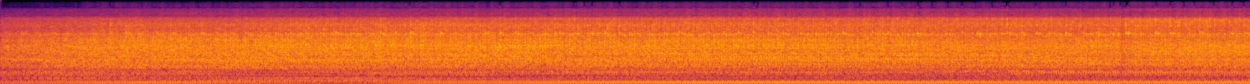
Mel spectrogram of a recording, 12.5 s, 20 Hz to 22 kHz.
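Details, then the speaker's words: 12-valve Cummins triple-turbo race truck, first start after a Northeast 13mm P7100 pump install and the cam gear fix (cam drilled, tapped for a stud); deep, even diesel idle with no knocks or misses, normal running. "She fired up. I gotta add a little water to it. She sounds good. Nothing sounds bad, so I'm pretty happy."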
